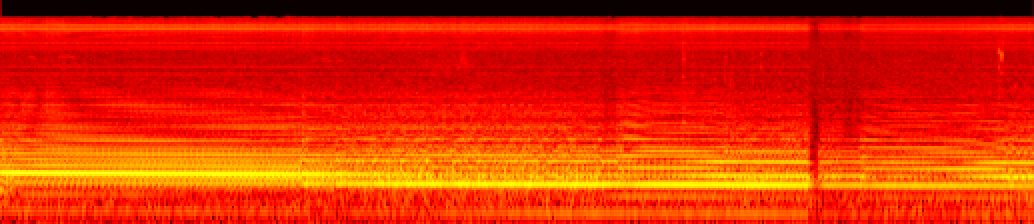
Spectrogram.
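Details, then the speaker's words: Needle EMG in myopathy, often seen in myositis: complex repetitive discharges, a steady machine-like buzz at a very regular rate that starts and ends abruptly, with the tone changing as individual fibers drop out. "They start abruptly, they end abruptly. They consist of groups of muscle fibers that are time-locked to each other and firing with a very regular rate, and has a very characteristic sound like this."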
